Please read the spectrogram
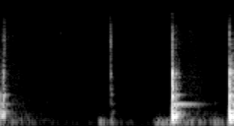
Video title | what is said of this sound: Nakita na nmin ang botas paponta sa gold. | Bato to eh. Ibang tunog, oh. Lagubo.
